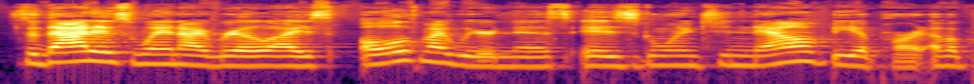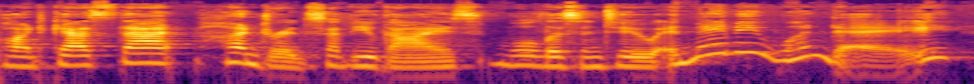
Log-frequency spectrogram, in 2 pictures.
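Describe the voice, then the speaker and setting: A woman's voice: on the low side, lively intonation, unhurried, vocal fry, few pauses, fairly bright tone. A woman podcaster with a Texan accent talks in a bubbly, informal flow. She rambles casually and pokes fun at herself, like a health coach chatting to her regular listeners. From Texas, United States. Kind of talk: casual solo podcast chat.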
